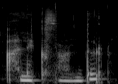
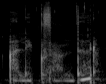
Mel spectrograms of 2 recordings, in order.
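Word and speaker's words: Александр: I will at least I will pronounce it with a Russian accent. So, you have the name Alexander. In Russian, that would be Alexander. Alexander.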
